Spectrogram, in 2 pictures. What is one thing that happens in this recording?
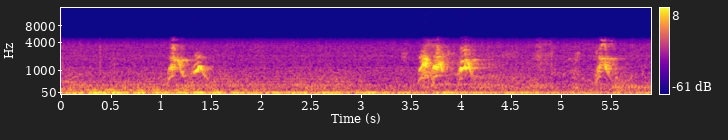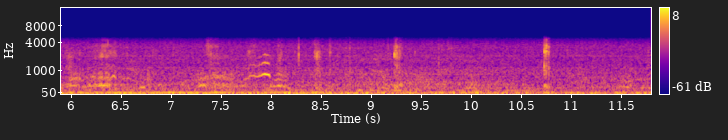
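Small dogs growl and yap playfully as they wrestle.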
